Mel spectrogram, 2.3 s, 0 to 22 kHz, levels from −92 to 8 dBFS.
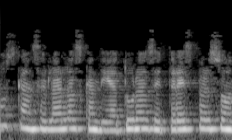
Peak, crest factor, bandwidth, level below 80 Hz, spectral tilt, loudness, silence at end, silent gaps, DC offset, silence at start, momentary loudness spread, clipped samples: -4 dBFS; 12 dB; 7.2 kHz; -62 dBFS; -7 dB/octave; -17 LUFS; 0 s; none; under 0.1%; 0 s; 3 LU; under 0.1%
